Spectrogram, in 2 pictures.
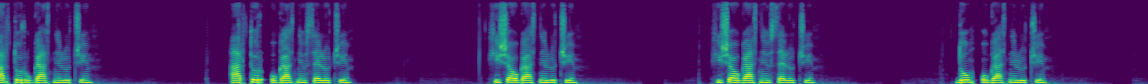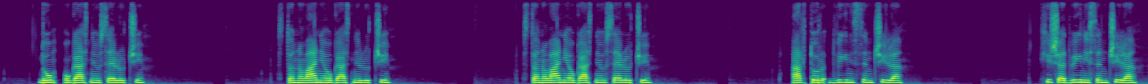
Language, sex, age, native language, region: Slovenian, female, 18-29, Slovenian, Gorenjska region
